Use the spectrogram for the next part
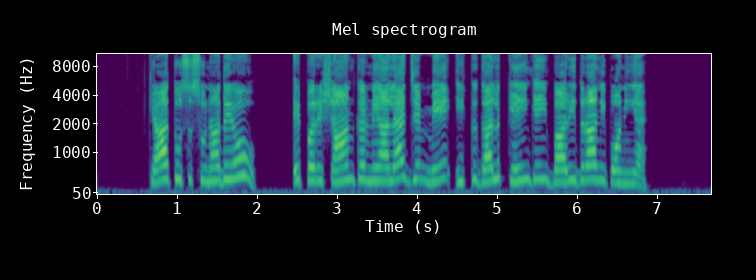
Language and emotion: Dogri, angry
